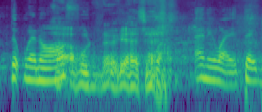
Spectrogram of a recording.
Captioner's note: laughter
